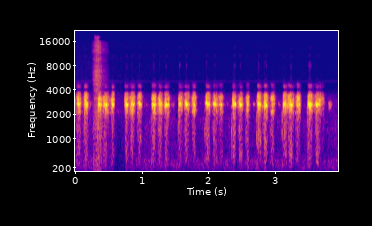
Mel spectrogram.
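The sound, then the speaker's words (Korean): A caller on a phone line mimics a pressure cooker cooking rice with their mouth: a steady, rapid train of sharp rattling hisses, loud, repeating evenly for several seconds without any talking. “압력밥솥, 어, 밥 짓는 소리 한번 해보겠습니다.”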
